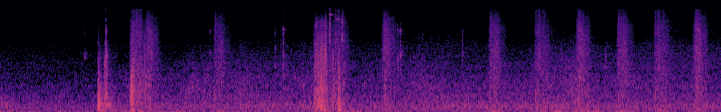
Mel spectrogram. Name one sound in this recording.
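Footsteps crunch steadily over grass and leaves.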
